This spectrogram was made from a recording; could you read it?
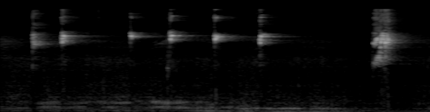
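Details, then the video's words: Lovebird from the Indonesian songbird contest scene repeating short, clear, high chirps about every half second, then a louder harsh note, with a low hum in the background. "voice of love bird/ kicau mania lovebird gantangan macet"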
